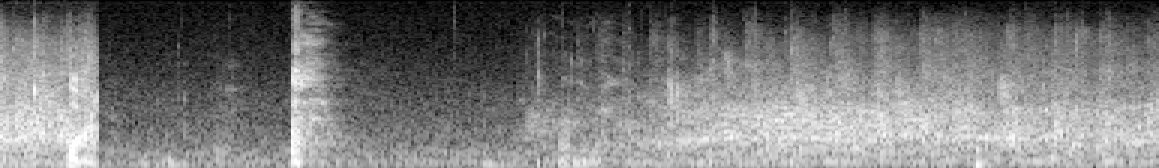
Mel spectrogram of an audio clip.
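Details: Adult male politician deliberately coughs twice, sharply, into a microphone while giving a speech, followed by rising crowd noise and applause.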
